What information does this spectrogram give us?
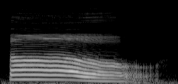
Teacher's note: At the end of bow, my lips are even closer together, like they would be for the long U. Bow. That's how we will create intonation when we want to stress that word.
